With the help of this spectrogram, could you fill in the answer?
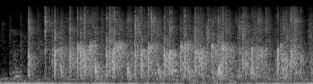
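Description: An audience claps in answer to the question of who is a heterosexual man who has gone to a strip club with male friends, a steady dense patter of many hands at a moderate level with a few voices mixed in beneath the applause.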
